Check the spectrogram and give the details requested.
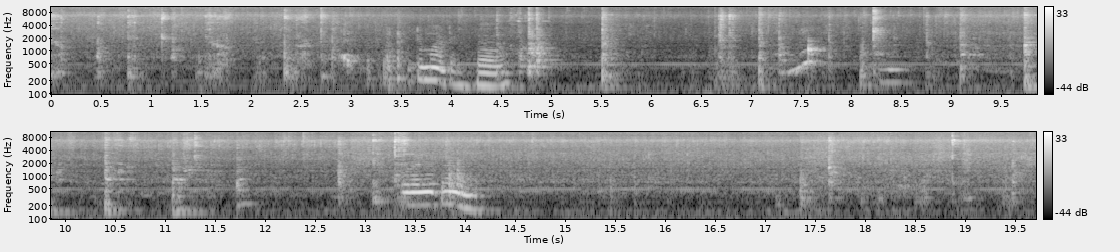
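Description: Chopped onion masala sizzling in hot oil in a steel kadhai, a steel spoon scraping and clinking against the pan as it is stirred. About halfway through, chopped tomatoes go in and the stirring continues; the sizzle turns more even near the end.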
